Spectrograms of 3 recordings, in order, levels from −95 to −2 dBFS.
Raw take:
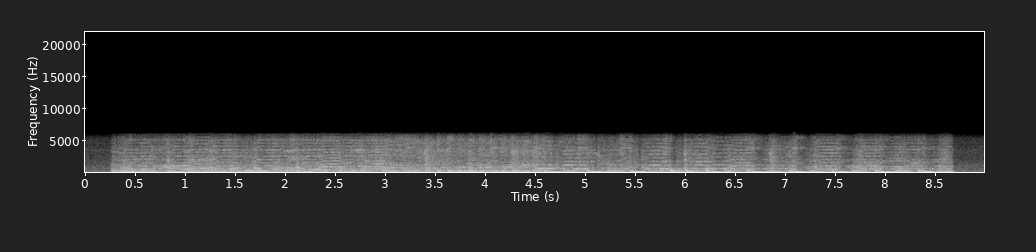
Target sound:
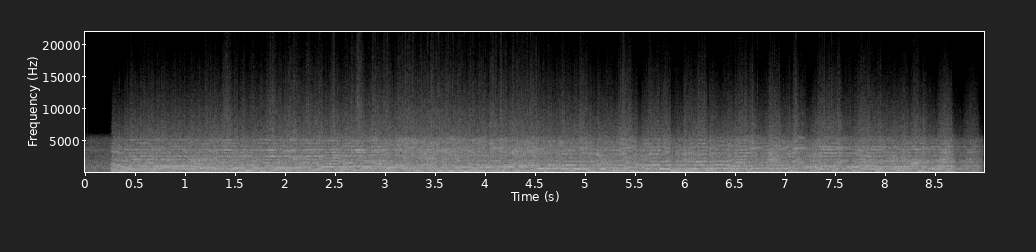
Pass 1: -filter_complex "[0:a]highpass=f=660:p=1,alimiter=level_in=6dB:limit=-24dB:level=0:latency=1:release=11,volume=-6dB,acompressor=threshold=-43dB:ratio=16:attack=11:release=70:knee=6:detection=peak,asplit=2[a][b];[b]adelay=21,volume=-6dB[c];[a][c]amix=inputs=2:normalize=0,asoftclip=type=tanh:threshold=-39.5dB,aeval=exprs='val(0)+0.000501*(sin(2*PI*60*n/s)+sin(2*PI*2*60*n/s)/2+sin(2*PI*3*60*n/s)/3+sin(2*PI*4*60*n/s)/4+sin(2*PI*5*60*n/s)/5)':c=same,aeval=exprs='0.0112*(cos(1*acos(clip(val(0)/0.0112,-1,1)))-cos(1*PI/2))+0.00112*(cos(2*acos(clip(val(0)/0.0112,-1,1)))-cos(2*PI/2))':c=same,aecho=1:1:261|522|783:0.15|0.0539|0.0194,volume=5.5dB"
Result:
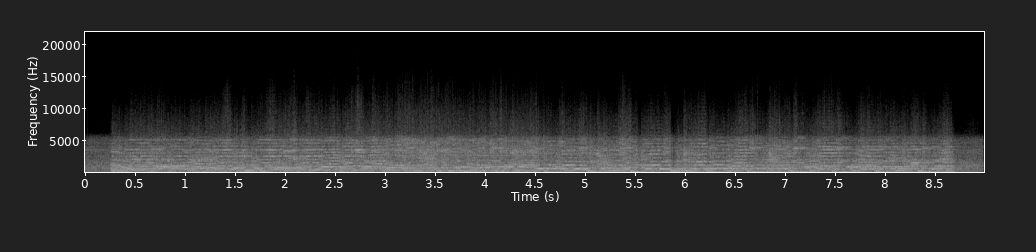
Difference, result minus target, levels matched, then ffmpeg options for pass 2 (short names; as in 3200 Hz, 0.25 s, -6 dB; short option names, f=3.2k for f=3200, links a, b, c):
compressor: peak gain reduction +8.5 dB; echo-to-direct -9.5 dB
-filter_complex "[0:a]highpass=f=660:p=1,alimiter=level_in=6dB:limit=-24dB:level=0:latency=1:release=11,volume=-6dB,asplit=2[a][b];[b]adelay=21,volume=-6dB[c];[a][c]amix=inputs=2:normalize=0,asoftclip=type=tanh:threshold=-39.5dB,aeval=exprs='val(0)+0.000501*(sin(2*PI*60*n/s)+sin(2*PI*2*60*n/s)/2+sin(2*PI*3*60*n/s)/3+sin(2*PI*4*60*n/s)/4+sin(2*PI*5*60*n/s)/5)':c=same,aeval=exprs='0.0112*(cos(1*acos(clip(val(0)/0.0112,-1,1)))-cos(1*PI/2))+0.00112*(cos(2*acos(clip(val(0)/0.0112,-1,1)))-cos(2*PI/2))':c=same,aecho=1:1:261|522|783|1044:0.447|0.161|0.0579|0.0208,volume=5.5dB"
